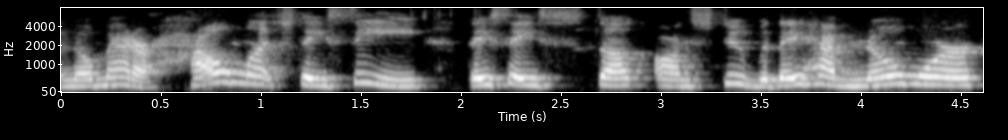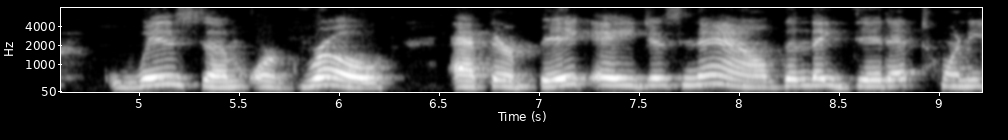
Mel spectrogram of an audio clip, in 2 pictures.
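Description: A woman chatting on a podcast, exasperated and sarcastic. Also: sits high. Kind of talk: casual commentary chat. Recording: muffled lo-fi audio.

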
